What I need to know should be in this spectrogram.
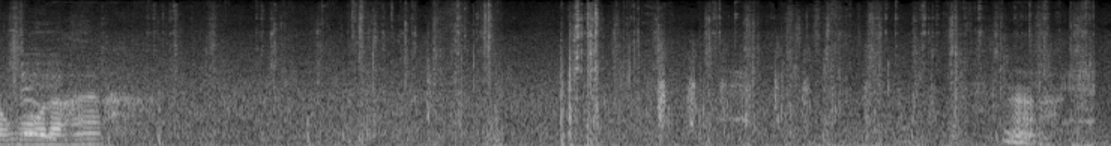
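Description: Footsteps crunch over undergrowth.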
